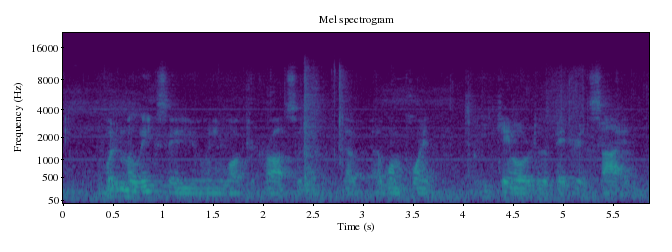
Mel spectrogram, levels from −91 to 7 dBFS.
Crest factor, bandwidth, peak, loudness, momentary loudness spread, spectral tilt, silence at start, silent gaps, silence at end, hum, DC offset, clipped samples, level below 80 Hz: 18 dB; 13.5 kHz; -30 dBFS; -49 LUFS; 8 LU; -5 dB/octave; 0 s; none; 0 s; none; under 0.1%; under 0.1%; -70 dBFS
